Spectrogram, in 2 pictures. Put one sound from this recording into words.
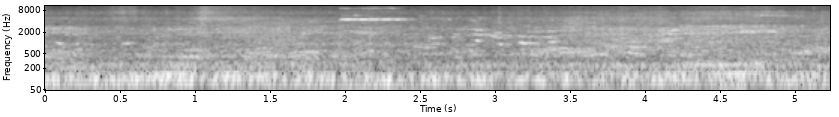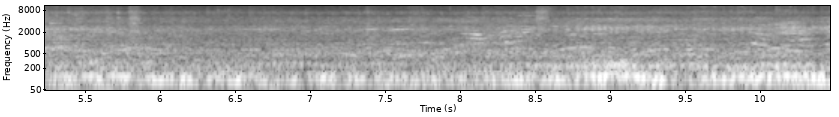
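A motorcycle engine idles and putters nearby.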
